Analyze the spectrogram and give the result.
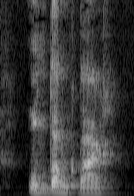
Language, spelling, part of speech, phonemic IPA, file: Dutch, ondankbaar, adjective, /ɔnˈdɑŋɡbar/, Nl-ondankbaar.ogg
- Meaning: 1. ungrateful, showing no gratitude 2. thankless, yielding (little or) no thanks or reward; unproductive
